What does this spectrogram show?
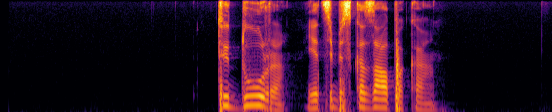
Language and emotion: Russian, angry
